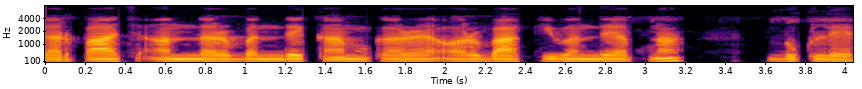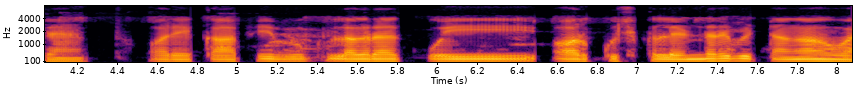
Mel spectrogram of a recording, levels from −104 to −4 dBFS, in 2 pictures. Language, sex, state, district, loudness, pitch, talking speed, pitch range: Hindi, male, Bihar, West Champaran, -21 LUFS, 105 Hz, 225 wpm, 105-110 Hz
